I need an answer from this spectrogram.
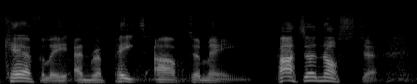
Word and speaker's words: Pater noster: You're saying it wrong. Listen. It goes like this. Pater noster.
